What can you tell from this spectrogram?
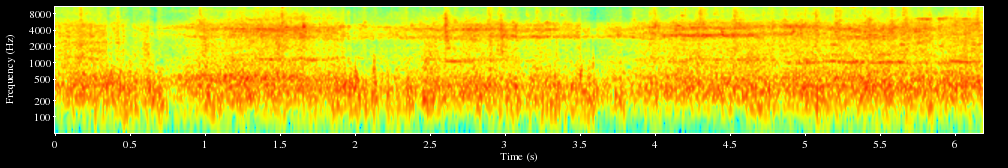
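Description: Storm-force wind, gusting to 61 knots, blowing through the masts and rigging of moored sailing yachts: a loud constant rush with several high whistling notes held over it.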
